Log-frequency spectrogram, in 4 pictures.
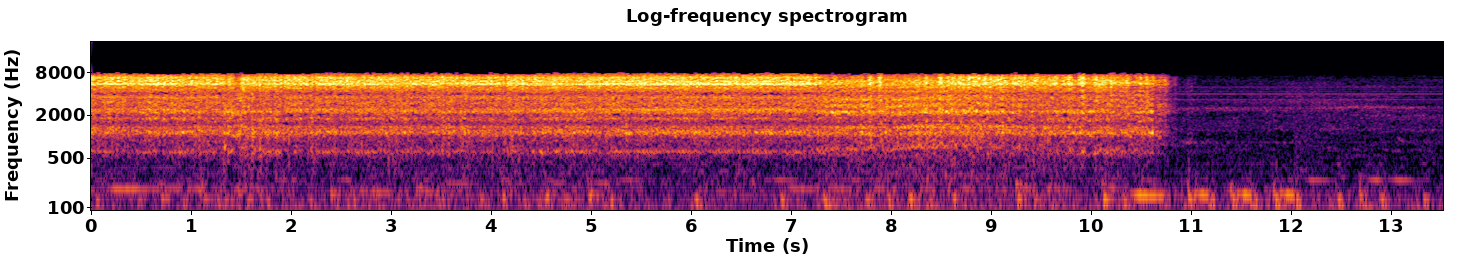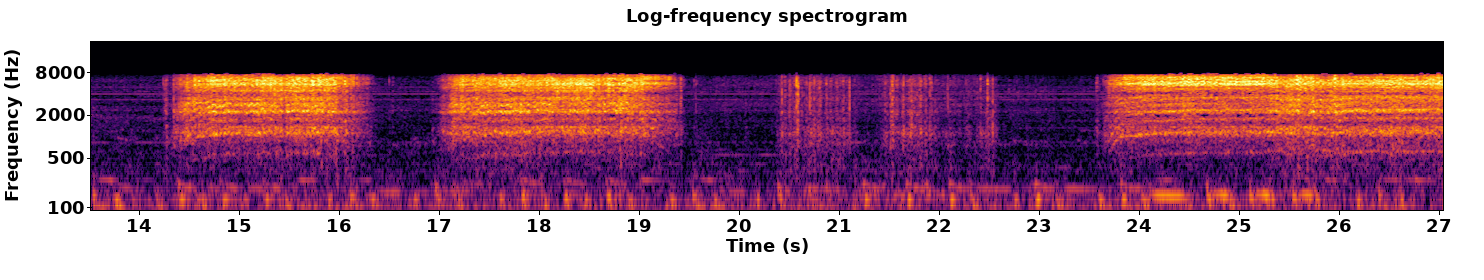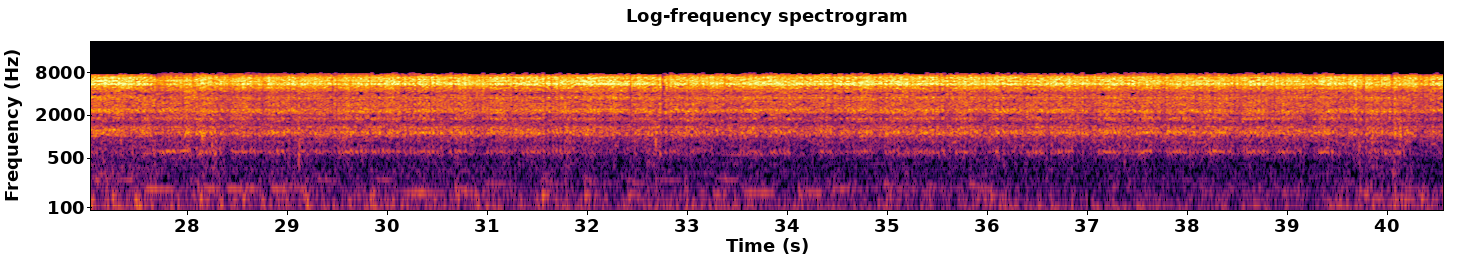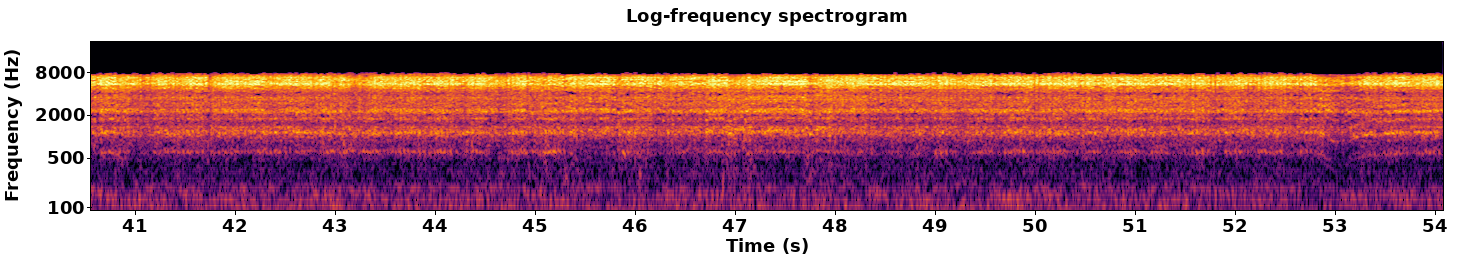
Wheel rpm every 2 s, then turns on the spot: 160, 160, 160, 160, 160, 80, 0, 110, 70, 90, 10, 20, 140, 160, 160, 160, 160, 160, 160, 160, 160, 160, 160, 160, 160, 160, 140.
20-22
